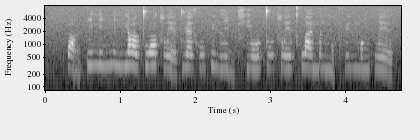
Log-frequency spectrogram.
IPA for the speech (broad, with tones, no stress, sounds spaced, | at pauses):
p ɑ̰˨˩ ŋ p i˥ n i˧˥ ŋ m i˧ n m j ɑ˥˩ ʊ̯ t̪ w ɔ˥ t͡s w ḛ˨˩ ɪ̯ t̪ ɥ ɛ˥˩ x u˧˥ p y˥˩ n l ḭ˨˩ ŋ t͡ɕʰ j o˧˥ ʊ̯ t̪ u˧˥ t͡s w e˧˥ ɪ̯ kʰ w a˥˧ ɪ̯ m ə˥˩ n n̪ ṵ˨˩ pʰ y˥ n m ɤ˥ ŋ k w e˥˩ ɪ̯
